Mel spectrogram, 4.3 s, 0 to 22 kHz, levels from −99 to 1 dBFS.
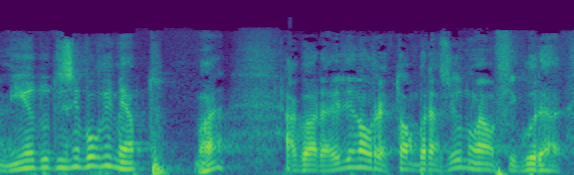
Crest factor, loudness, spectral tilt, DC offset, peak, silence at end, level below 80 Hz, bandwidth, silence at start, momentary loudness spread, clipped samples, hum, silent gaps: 18 dB; -21 LUFS; -5.5 dB/octave; under 0.1%; -2 dBFS; 0 s; -36 dBFS; 11 kHz; 0 s; 6 LU; under 0.1%; none; none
